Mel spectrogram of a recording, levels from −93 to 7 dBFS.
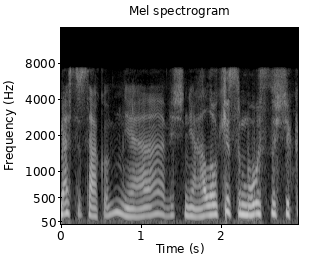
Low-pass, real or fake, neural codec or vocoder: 7.2 kHz; real; none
